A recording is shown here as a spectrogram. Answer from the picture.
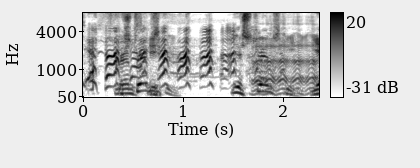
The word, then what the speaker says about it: Yastrzemski: Braves have signed Mike Yastrzemski to a 2-year, $23 million contract. Did I say it right? – You did. – Yes. – Yastrzemski. Yes.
